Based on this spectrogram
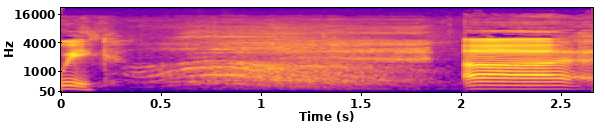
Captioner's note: audience oohing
